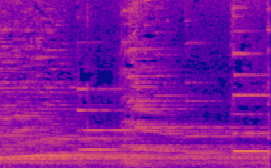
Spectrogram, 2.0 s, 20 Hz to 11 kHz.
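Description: Exposed strings on the cast-iron frame and soundboard of a stripped-down, roughly 100-year-old upright piano ringing like a harp after being sounded by hand. Several notes overlap and sustain, with new notes coming in at the start, about a second in and near the end.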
